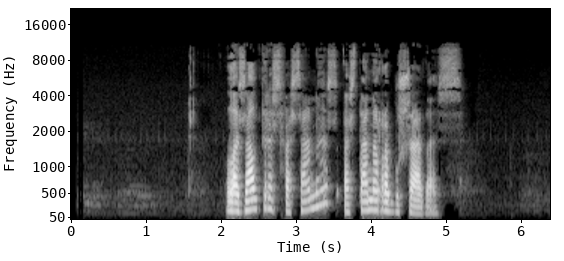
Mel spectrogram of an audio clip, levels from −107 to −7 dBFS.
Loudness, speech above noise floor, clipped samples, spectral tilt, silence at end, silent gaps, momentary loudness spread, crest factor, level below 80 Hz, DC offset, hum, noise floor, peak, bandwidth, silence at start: -22 LUFS; 55 dB; under 0.1%; -4.5 dB/octave; 1.25 s; none; 17 LU; 24 dB; -74 dBFS; under 0.1%; none; -77 dBFS; 0 dBFS; 11.5 kHz; 2.1 s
